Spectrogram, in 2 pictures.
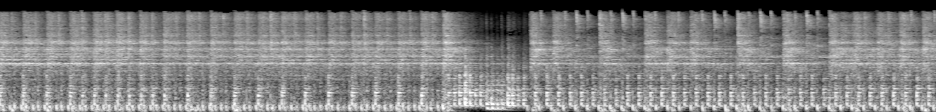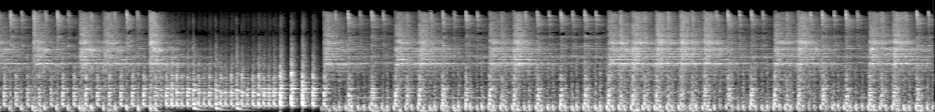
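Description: Drum kit played continuously in a dense, fast pattern of strokes; the bass drum drops out briefly twice, about seven and again about seventeen seconds in.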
